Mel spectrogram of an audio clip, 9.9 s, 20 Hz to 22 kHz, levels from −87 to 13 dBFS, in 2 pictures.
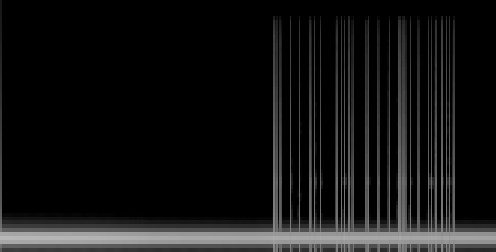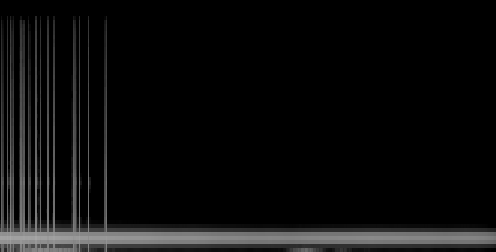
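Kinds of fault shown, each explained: Train of clicks: about fifty same-shaped pops, roughly 14 per second and unevenly spaced, from 2.74 to 6.03 s, likely interference. Their uniform shape sets them apart from random crackle.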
